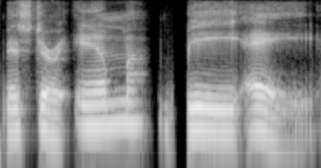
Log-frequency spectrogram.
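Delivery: slow, stretched-out summons to a caller; each letter stretched long; drawn-out calling. Real, not acted. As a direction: call the name out very slowly. Calling an unresponsive caller onto the line.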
